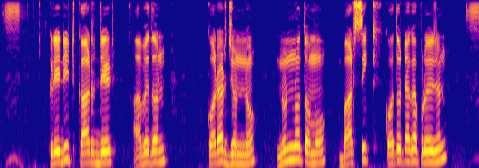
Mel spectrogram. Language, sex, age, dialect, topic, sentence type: Bengali, male, <18, Standard Colloquial, banking, question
